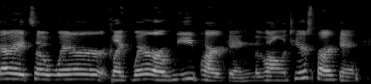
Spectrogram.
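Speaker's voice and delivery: ordinary talk, nothing marked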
